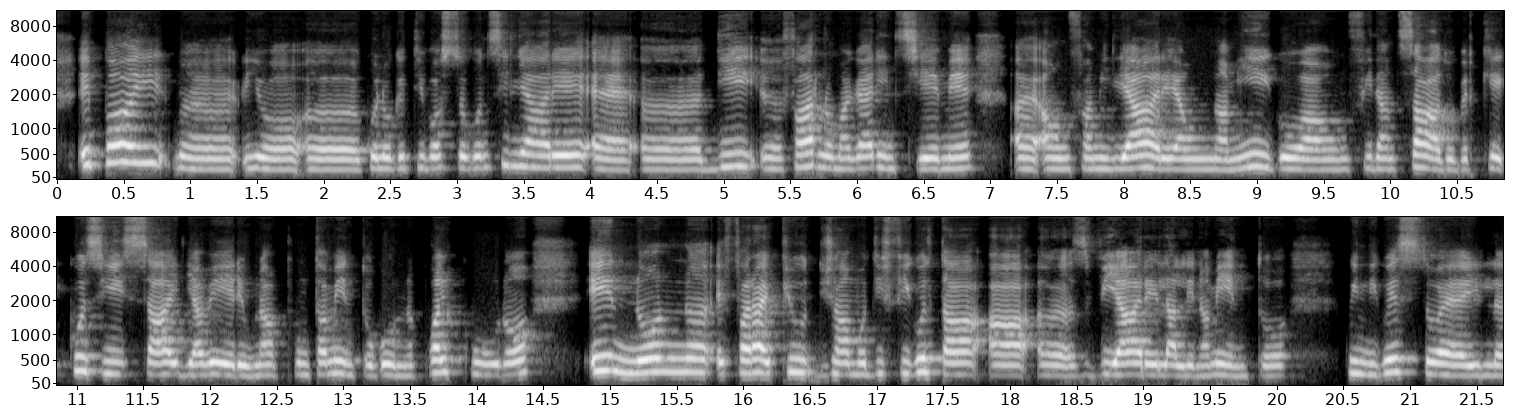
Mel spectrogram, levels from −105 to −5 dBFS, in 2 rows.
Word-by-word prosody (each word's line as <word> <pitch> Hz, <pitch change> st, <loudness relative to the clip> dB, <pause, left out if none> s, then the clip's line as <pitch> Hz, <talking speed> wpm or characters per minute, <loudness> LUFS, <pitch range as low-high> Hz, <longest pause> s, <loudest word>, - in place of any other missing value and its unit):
e 295 Hz, -, +1 dB
poi, 330 Hz, 0 st, +4 dB
ehm, 205 Hz, -3 st, -2 dB
io, 205 Hz, -3 st, 0 dB
uhm, 200 Hz, -1 st, 0 dB
quello 220 Hz, 0 st, +1 dB
che 225 Hz, +2 st, -4 dB
ti 230 Hz, +1 st, -10 dB
posso 225 Hz, 0 st, -2 dB
consigliare 240 Hz, 0 st, +1 dB
è, 195 Hz, -3 st, -2 dB
uhm, 200 Hz, -1 st, -4 dB
di, 250 Hz, +4 st, -3 dB
uhm, 215 Hz, -1 st, -4 dB
farlo 240 Hz, +2 st, +1 dB
magari 225 Hz, +2 st, -2 dB
insieme, 215 Hz, 0 st, -1 dB, 0.3 s
ehm, 210 Hz, -1 st, 0 dB
a -, -, -1 dB
un 210 Hz, 0 st, -1 dB
familiare, 215 Hz, +1 st, +2 dB
a 205 Hz, -, -1 dB
un 205 Hz, 0 st, -3 dB
amico, 215 Hz, +1 st, 0 dB
a 195 Hz, -1 st, 0 dB
un 195 Hz, +1 st, -8 dB
fidanzato, 210 Hz, 0 st, -2 dB
perché 415 Hz, -, -5 dB
così 285 Hz, -, -2 dB
sai 225 Hz, 0 st, 0 dB
di 220 Hz, 0 st, -3 dB
avere 210 Hz, -1 st, +4 dB
un 195 Hz, +1 st, -1 dB
appuntamento 210 Hz, +1 st, -3 dB
con 195 Hz, -2 st, 0 dB
qualcuno 245 Hz, -2 st, 0 dB, 0.4 s
e 295 Hz, -10 st, +5 dB
non 265 Hz, 0 st, +4 dB
e 460 Hz, -, +1 dB
farai 250 Hz, -, +5 dB
più, 260 Hz, 0 st, 0 dB
diciamo 220 Hz, -2 st, -3 dB
difficoltà, 235 Hz, -1 st, 0 dB
a, 200 Hz, -1 st, +1 dB
uhm, 200 Hz, -2 st, -3 dB
sviare 215 Hz, +2 st, +1 dB
l'allenamento. 195 Hz, -1 st, -3 dB, 0.4 s
Quindi 230 Hz, -4 st, -3 dB
questo 260 Hz, -1 st, +1 dB
è 215 Hz, -2 st, +5 dB
il 200 Hz, 0 st, 0 dB
220 Hz, 140 wpm, -23 LUFS, 205-240 Hz, 0.4 s, e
